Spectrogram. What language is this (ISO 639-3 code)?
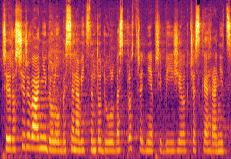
ces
